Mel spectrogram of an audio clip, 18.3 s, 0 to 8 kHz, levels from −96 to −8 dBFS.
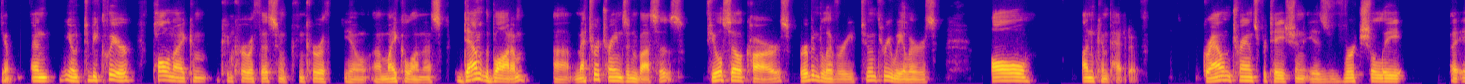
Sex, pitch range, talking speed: male, 95-130 Hz, 160 wpm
